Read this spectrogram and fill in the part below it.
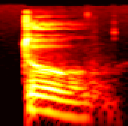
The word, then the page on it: tù: apatani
